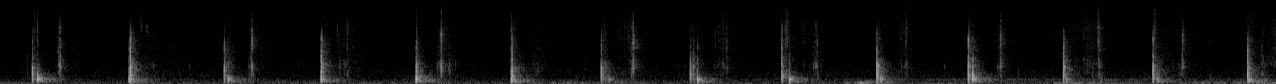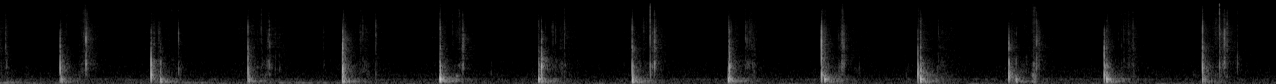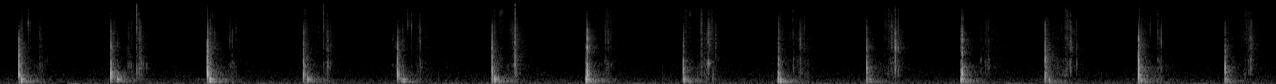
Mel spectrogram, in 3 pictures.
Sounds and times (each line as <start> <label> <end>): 5.1 footsteps 19.5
